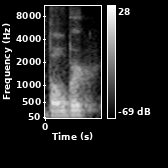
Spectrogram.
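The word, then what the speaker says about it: Boebert: She is horrible, and it's that I think her name is pronounced Bobert.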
